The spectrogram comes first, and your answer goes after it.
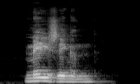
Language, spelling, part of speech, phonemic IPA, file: Dutch, meezingen, verb, /ˈmeːzɪŋə(n)/, Nl-meezingen.ogg
- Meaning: to sing along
